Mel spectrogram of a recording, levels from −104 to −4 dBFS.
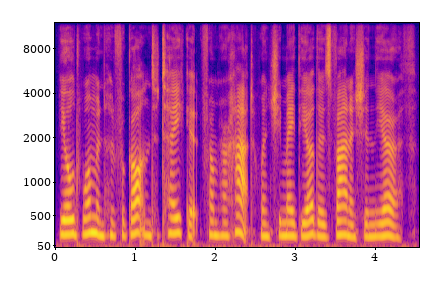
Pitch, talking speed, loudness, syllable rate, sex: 200 Hz, 265 wpm, -17 LUFS, 5.7 syllables/s, female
